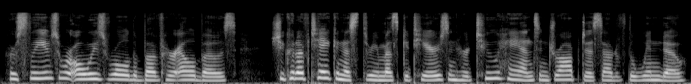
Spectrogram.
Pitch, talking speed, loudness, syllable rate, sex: 220 Hz, 225 wpm, -17 LUFS, 6.0 syllables/s, female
